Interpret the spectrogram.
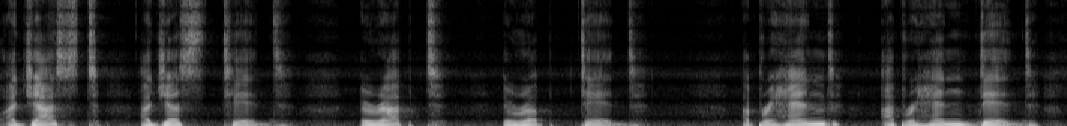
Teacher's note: when the verb ends in sound of T or in the sound of D, okay, we're going to pronounce the ED like an id.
